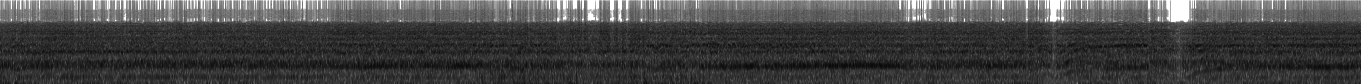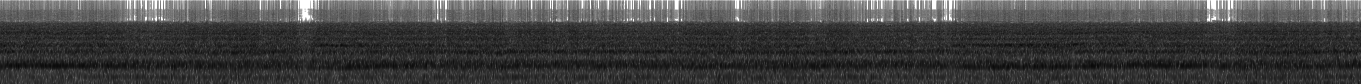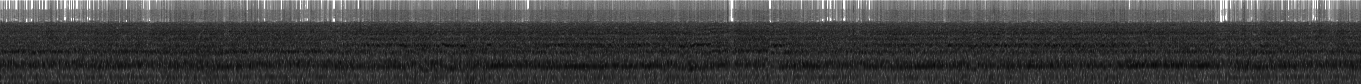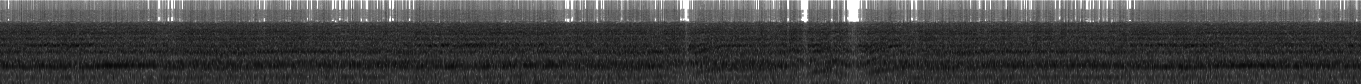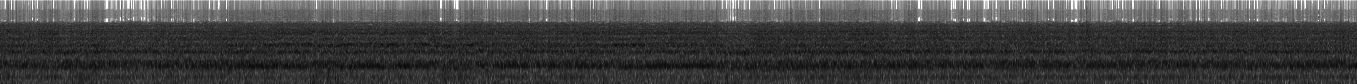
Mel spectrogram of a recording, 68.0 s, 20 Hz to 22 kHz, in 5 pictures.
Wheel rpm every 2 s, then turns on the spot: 230, 230, 230, 220, 230, 160, 190, 230, 220, 230, 220, 220, 230, 220, 230, 220, 220, 230, 210, 220, 220, 220, 220, 200, 180, 220, 220, 230, 230, 230, 230, 220, 230, 230.
none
